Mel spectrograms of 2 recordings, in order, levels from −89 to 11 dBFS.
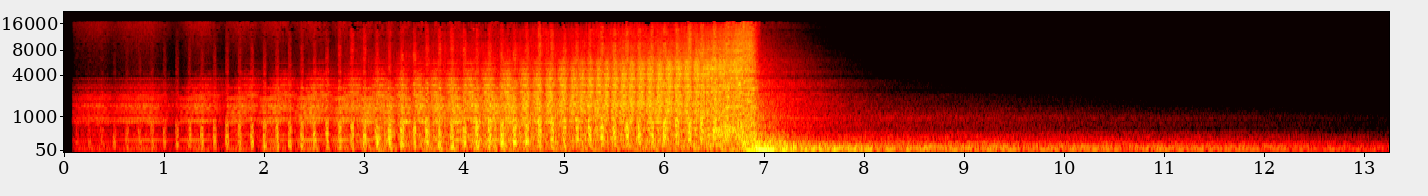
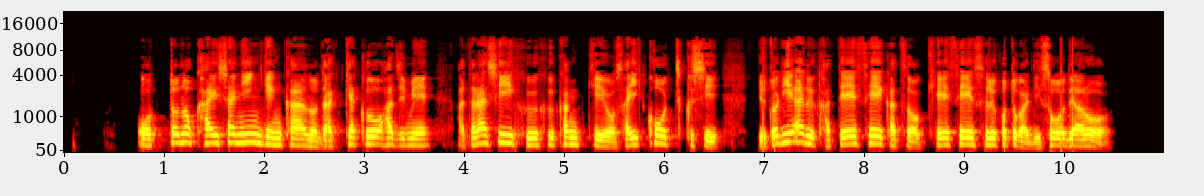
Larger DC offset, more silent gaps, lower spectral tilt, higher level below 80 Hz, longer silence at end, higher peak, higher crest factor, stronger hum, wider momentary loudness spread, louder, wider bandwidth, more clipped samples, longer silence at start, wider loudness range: neither; second, none vs 6.85-6.92 s; second, -2.5 dB/octave vs -5 dB/octave; first, -30 dBFS vs -58 dBFS; first, 1.05 s vs 0.55 s; about the same, -2 dBFS vs 0 dBFS; about the same, 18 dB vs 16 dB; neither; first, 26 LU vs 6 LU; about the same, -15 LUFS vs -16 LUFS; first, 17 kHz vs 11.5 kHz; neither; second, 0.2 s vs 0.75 s; first, 16 LU vs 2 LU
